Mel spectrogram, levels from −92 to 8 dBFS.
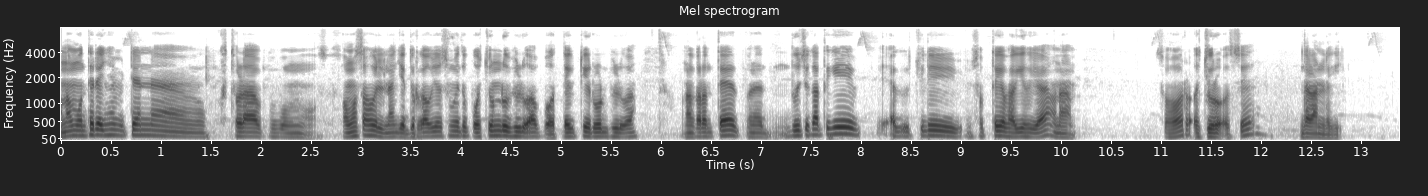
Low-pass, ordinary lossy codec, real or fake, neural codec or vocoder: none; none; real; none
